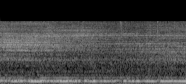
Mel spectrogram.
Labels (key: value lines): label: anthrophony, boat engine
recorder: SoundTrap 500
